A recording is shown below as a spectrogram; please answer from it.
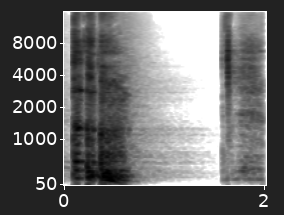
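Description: A man clearing his throat once, briefly.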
